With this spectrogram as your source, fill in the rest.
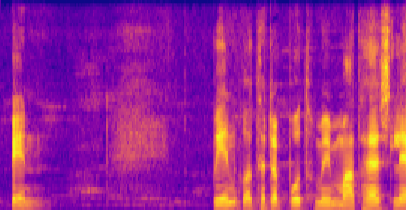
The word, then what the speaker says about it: Penn: কোম্পানিটা, যেটার নাম হচ্ছে পেন। মানে সচরাচর আপনারা বলতে পারেন যে ওয়ান অফ দ্য top fishing gear company in the world, সেটা হচ্ছে যে পেন। তো এই পেনের উচ্চারণটা কিন্তু পেন, PENN।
